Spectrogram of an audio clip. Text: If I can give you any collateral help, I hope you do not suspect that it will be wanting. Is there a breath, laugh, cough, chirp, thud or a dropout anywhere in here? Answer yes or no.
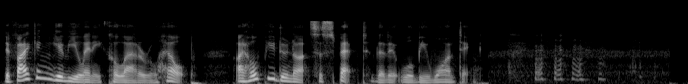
yes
